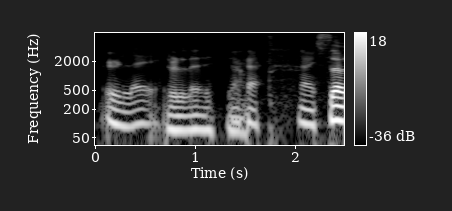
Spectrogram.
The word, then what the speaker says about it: Earley: Not early. Earley.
